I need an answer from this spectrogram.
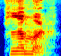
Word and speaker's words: plumber: the correct pronunciation is plumber the B is silent Whenever there is a b after the letter M the B becomes silent which is why it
